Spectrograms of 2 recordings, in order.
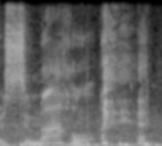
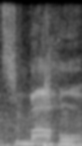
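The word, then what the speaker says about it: スマホ: you could scan so sumaho L it's how you say it sumaho it sounds very similar so you'll find when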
